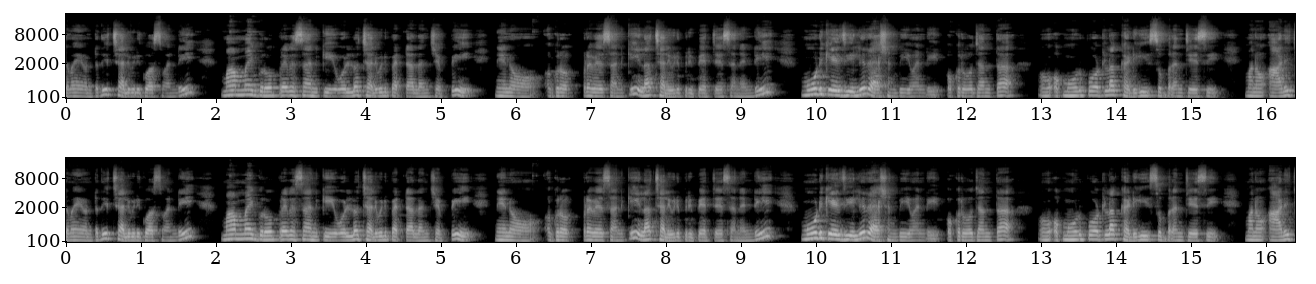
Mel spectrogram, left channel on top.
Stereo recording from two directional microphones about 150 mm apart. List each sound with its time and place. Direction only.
0.0 s speech: 25° right (ahead or behind)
